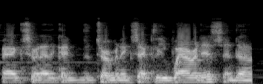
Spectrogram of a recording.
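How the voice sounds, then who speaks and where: A man's voice: on the low side, completely flat delivery, fast talker, soft background music. A man from the United States chatting and joking casually as a player in a tabletop game. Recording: slightly dull, lo-fi sound.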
